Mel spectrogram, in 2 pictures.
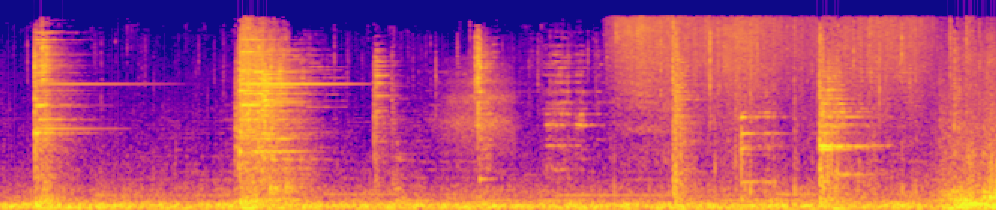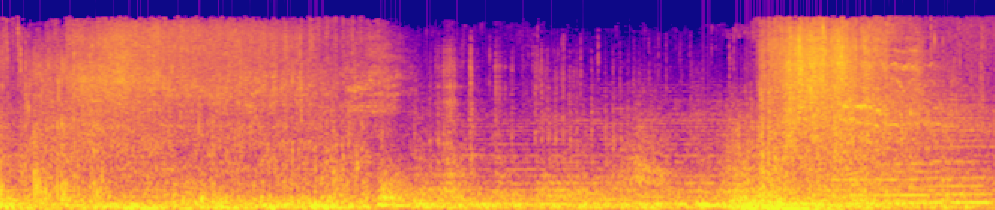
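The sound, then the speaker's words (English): Metal is melted in a cauldron and two swords are forged in a Game of Thrones blacksmith scene, with sharp hissing sizzles and heavy booms that break out at intervals, then give way to a sustained roaring rush. “So, if you don't know what's going on here, there is a cauldron and something's being melted and two new swords are being forged.”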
